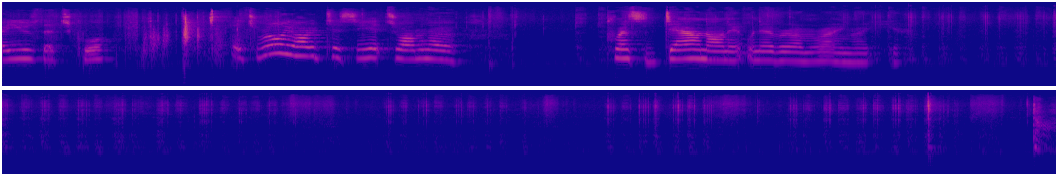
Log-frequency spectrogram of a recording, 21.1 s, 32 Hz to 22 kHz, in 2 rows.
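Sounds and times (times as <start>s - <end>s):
pencil scratching on paper: 5.7s - 6.4s, 7.2s - 20.6s.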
